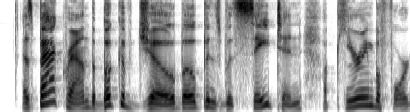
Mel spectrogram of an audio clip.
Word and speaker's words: Job: J-O-B is pronounced Job.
